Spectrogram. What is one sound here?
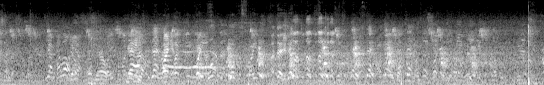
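Men call out to each other across an open field.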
